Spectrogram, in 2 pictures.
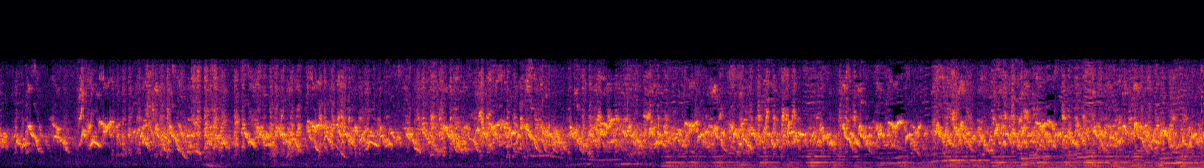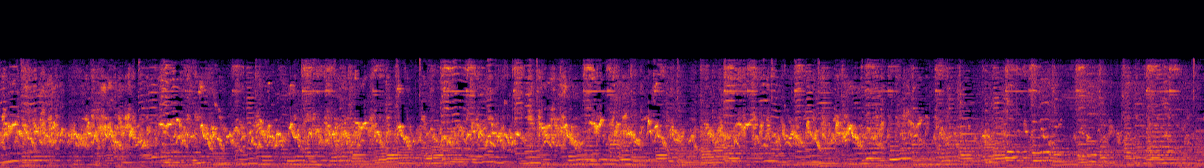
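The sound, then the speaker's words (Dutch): House sparrows twittering and chirping, a dense, continuous chatter of many overlapping high chirps that runs steadily through the whole recording. “Marcel Brouwer uit Culemborg krijgt juist van de kwetterende en chilpende mussen een lentegevoel”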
